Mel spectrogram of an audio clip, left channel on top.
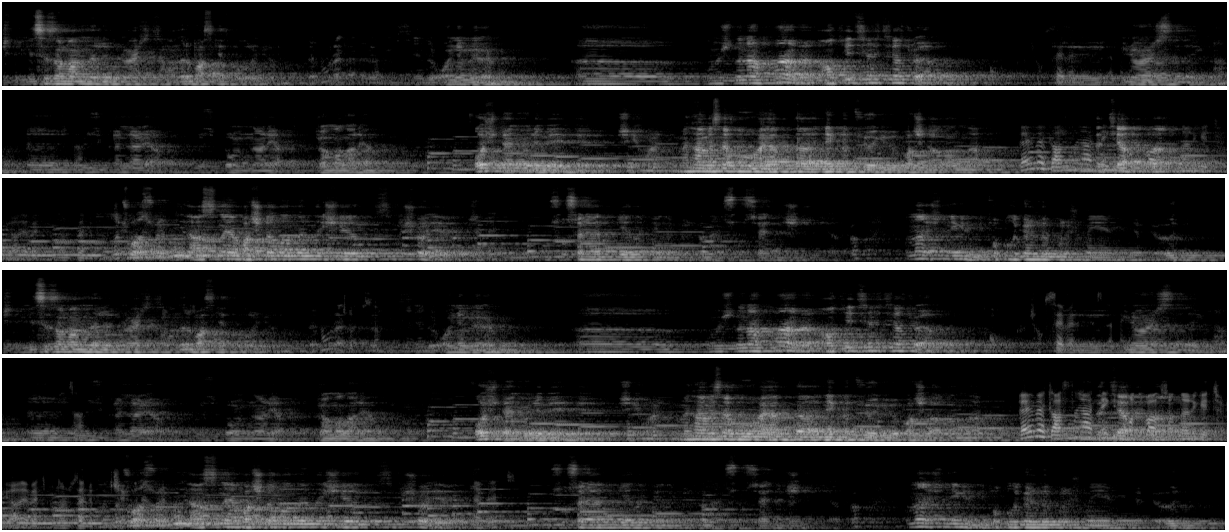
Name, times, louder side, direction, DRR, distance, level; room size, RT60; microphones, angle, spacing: voice 1, 0.0-4.9 5.7-6.7 7.0-9.3 10.5-13.8 14.2-15.0 15.4-16.0 17.0-22.0 23.4-23.9 25.4-32.5 32.7-33.1 33.5-36.2, left 1 dB, 90° left, -1 dB, 4.7 m, -32 dB
voice 2, 3.2-4.3 9.9-11.3 11.6-12.2 12.9-13.1 22.4-26.3 29.2-29.6 32.3-32.6, right 4 dB, 85° right, 12 dB, 0.9 m, -39 dB
sound 1, 16.3-31.6, right 1 dB, 10° right, 0.9 m, -40 dB
26.0 x 24.5 x 4.5 m, 2.6 s
head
